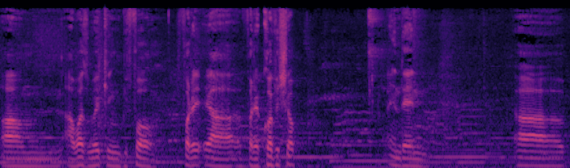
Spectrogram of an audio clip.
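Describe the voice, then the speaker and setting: A man from Zimbabwe, a coffee shop owner answering interview questions in an earnest, halting way with many restarts. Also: mid-range voice, little pitch movement. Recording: music playing clearly behind.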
